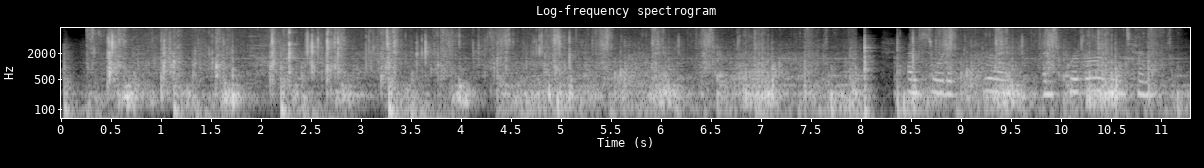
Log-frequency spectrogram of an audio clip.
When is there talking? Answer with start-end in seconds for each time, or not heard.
8.3-11.1.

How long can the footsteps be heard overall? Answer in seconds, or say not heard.
11 s.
